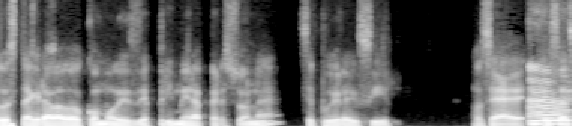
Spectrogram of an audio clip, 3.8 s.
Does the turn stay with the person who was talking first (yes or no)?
yes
